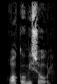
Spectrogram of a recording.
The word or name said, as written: rågummisål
